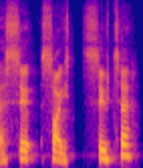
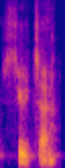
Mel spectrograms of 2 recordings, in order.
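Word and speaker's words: Souta: whose name is uh Suiter so Suitor spell it s-o-u-t-a Santa yeah it's pronounced completely different in Japanese and uh yeah so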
